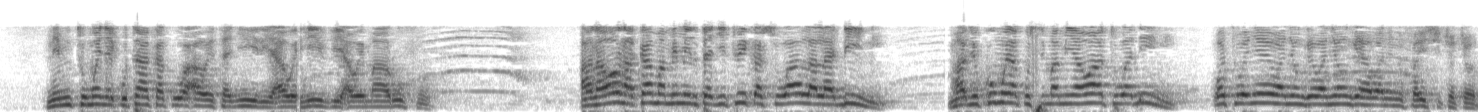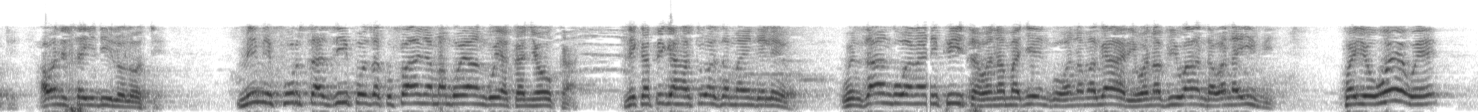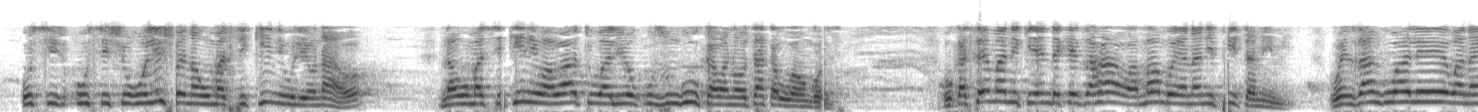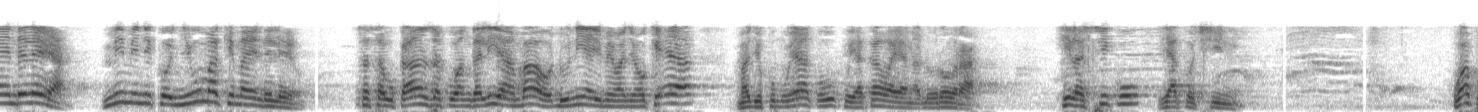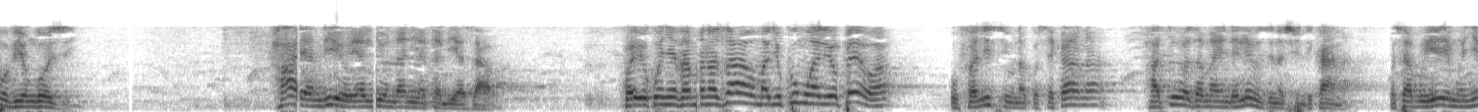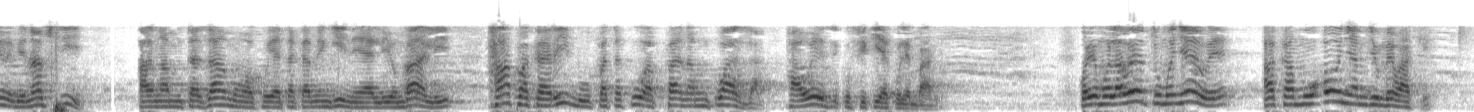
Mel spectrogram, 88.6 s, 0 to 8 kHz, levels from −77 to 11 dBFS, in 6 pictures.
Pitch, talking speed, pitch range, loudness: 205 Hz, 100 wpm, 165-235 Hz, -14 LUFS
